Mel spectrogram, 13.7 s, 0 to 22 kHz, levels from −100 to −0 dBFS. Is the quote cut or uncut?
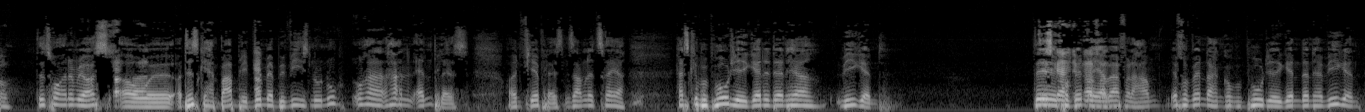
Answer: uncut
